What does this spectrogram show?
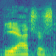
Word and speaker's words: Beatrice: with the late model Showdown Jordan grabrowski from Beatrice Nebraska did I pronounce that right Beatrice Nebraska yeah okay but a regular IMCA guy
